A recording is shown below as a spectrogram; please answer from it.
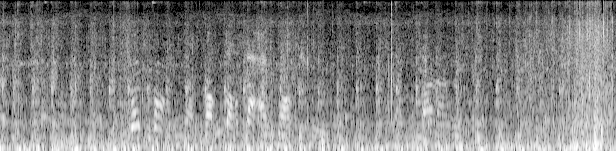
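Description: Two-wheel hand tractor's engine running under load with a rapid, even beat, pulling a trailer along a rough dirt track, with voices over it.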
